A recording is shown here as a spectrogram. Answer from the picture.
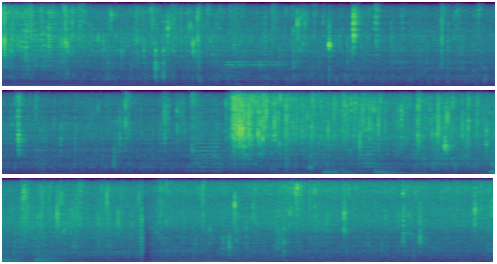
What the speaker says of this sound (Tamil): இந்த மாதிரி ஒரு உருண்டையை எடுத்து நம்ம வடை மாதிரி நல்லா தட்டி எண்ணெயில் போட்டுடலாம்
